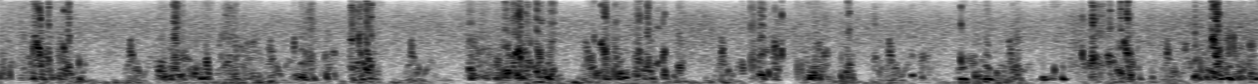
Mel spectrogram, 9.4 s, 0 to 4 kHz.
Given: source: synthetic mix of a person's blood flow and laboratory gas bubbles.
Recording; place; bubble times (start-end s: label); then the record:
Doppler ultrasound of blood flow; precordium
0.00-0.67 s: bubbles
1.15-1.99 s: bubbles
2.16-2.89 s: bubbles
3.46-4.24 s: bubbles
4.39-5.17 s: bubbles
5.54-5.93 s: bubbles
5.95-6.44 s: bubbles
6.54-6.64 s: bubbles
6.82-6.99 s: bubbles
7.16-7.70 s: bubbles
7.78-8.71 s: bubbles
8.86-9.44 s: bubbles
From the record:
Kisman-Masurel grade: 444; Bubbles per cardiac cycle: continuous sound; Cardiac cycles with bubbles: 100%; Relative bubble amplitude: maximal (0.775 to 0.999); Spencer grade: 4 (maximum detectable bubble signal sounding continuously throughout systole and diastole of every cardiac period, and overriding the amplitude of the normal cardiac signals); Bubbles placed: only in the low amplitude regions of the cardiac cycle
